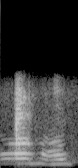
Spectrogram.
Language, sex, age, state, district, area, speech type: Odia, female, 18-30, Odisha, Malkangiri, urban, conversation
